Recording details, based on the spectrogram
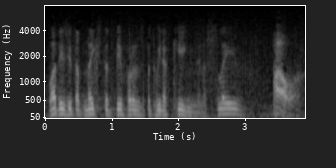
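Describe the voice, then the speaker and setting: A man's voice: mid-range voice, animated, a little fast, natural voice. Megalomaniac scientist villain male actor, radio serial: grandiose, cruel, declamatory. Dull, slightly noisy vintage sound. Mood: grandiose, scheming. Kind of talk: old-time radio serial acting. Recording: muffled old radio recording with noise.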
